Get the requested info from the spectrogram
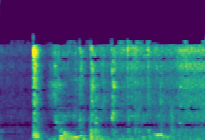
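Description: Mostly speech: voices talking, with a steady low hum underneath.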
